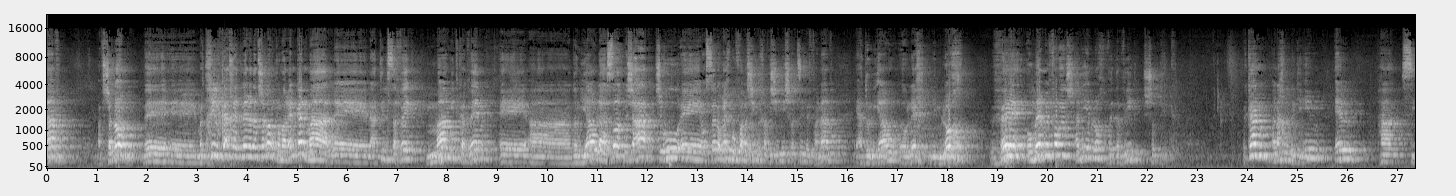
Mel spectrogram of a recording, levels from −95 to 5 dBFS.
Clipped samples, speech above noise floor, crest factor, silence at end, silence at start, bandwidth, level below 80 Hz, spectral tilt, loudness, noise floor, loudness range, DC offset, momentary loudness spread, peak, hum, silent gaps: under 0.1%; 32 dB; 16 dB; 0 s; 0 s; 15.5 kHz; -56 dBFS; -4 dB/octave; -15 LUFS; -48 dBFS; 7 LU; 0.2%; 15 LU; 0 dBFS; none; none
